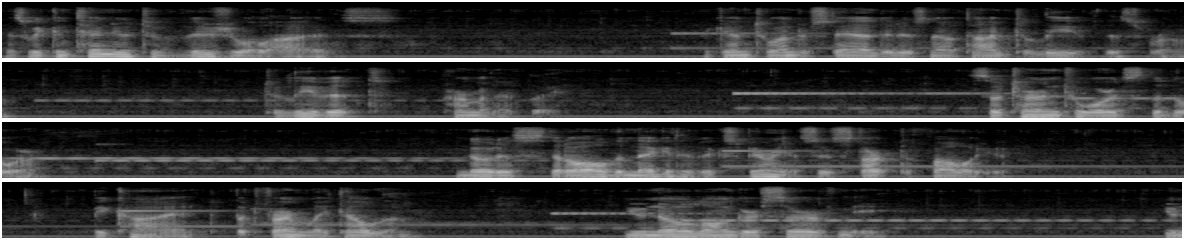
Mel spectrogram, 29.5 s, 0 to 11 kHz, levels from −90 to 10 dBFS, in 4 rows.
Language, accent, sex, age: English, American, male, 60-79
